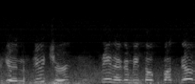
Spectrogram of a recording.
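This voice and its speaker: A man talks very fast, with noticeable background noise present behind him. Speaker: public access TV show host. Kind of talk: casual monologue to camera. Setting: outdoors at a shopping complex. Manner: halting, many fillers and repeats.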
